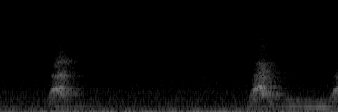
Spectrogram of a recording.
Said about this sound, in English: And for the loud barking, man. You're hearing that?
